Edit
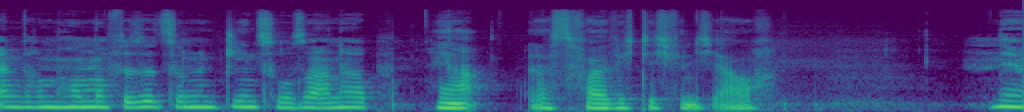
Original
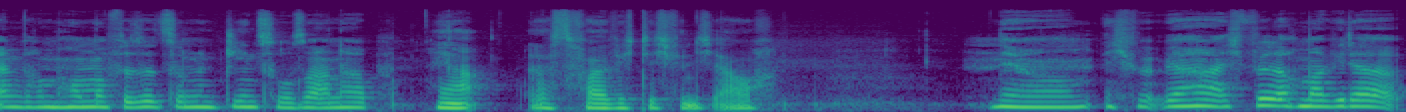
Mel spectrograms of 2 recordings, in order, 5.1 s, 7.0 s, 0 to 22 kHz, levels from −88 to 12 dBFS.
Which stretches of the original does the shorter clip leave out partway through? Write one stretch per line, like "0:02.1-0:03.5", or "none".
none

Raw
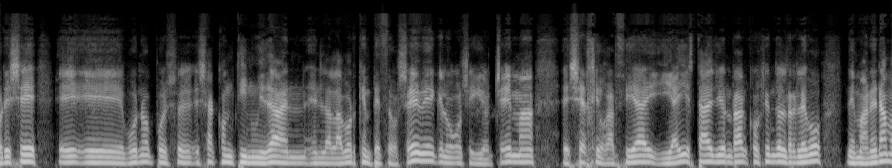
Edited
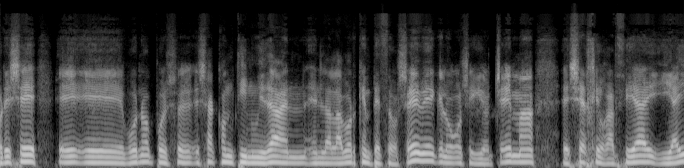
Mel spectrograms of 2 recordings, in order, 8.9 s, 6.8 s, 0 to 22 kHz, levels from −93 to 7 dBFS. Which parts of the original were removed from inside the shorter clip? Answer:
none

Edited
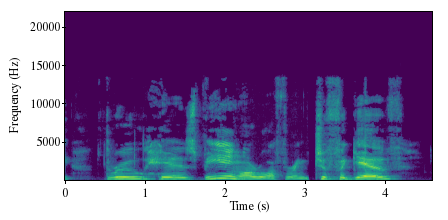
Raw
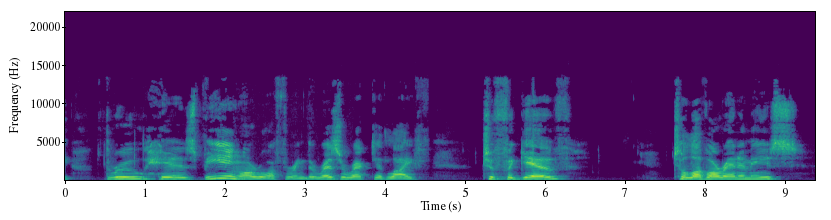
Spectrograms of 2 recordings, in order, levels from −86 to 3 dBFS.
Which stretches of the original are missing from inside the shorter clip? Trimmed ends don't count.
0:03.0-0:05.1

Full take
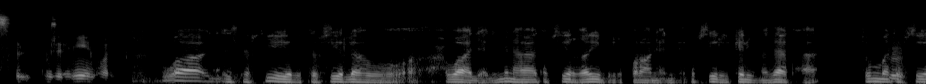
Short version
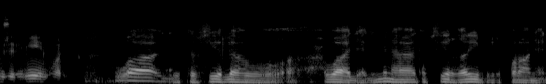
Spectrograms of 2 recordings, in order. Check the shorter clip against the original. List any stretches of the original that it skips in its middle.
0:02.2-0:02.9

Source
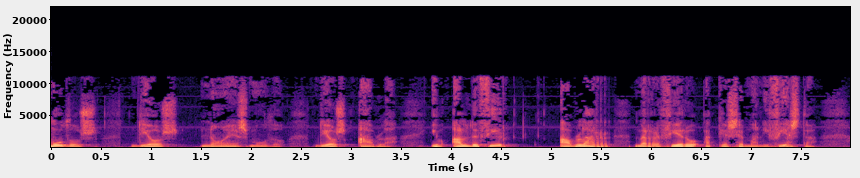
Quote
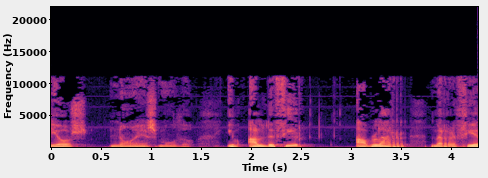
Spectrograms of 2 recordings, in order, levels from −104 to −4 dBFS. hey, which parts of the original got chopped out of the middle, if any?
0:02.5-0:03.7

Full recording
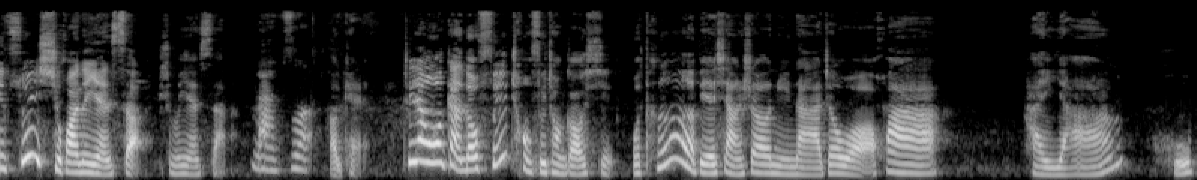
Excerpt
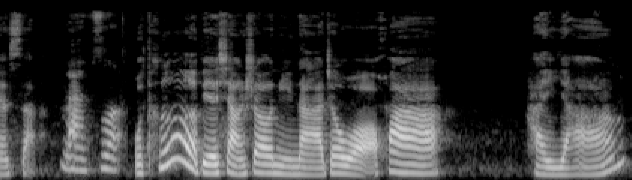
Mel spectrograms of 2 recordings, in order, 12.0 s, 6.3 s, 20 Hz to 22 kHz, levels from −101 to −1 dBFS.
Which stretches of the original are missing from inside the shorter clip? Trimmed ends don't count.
0:03.2-0:06.2

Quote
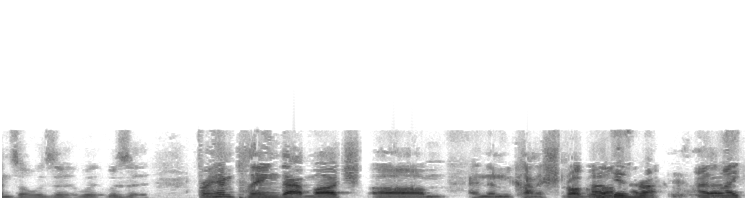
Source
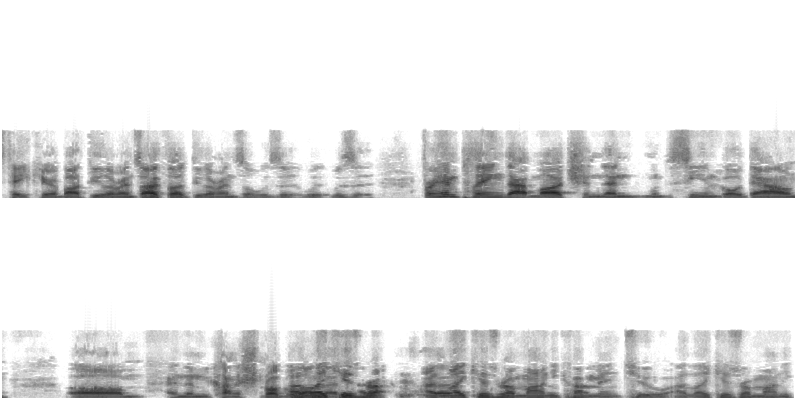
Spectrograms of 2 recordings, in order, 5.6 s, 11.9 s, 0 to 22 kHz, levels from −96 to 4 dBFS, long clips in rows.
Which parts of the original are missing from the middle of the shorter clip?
0:04.3-0:06.3
0:08.3-0:08.5

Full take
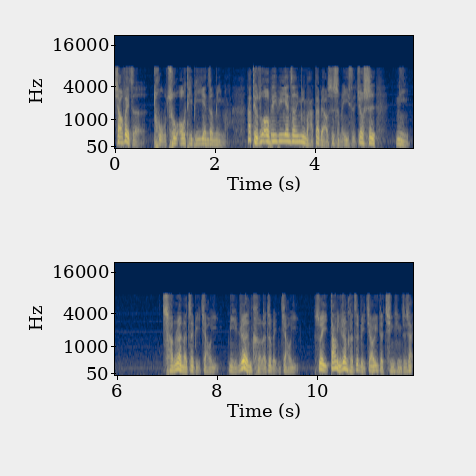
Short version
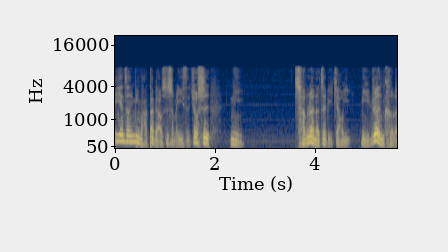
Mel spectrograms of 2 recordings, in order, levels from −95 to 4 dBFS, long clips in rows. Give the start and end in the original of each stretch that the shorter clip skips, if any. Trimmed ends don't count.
none

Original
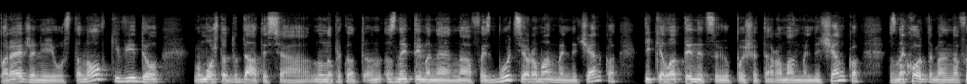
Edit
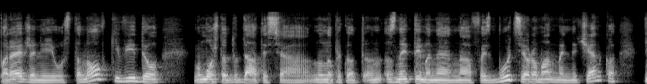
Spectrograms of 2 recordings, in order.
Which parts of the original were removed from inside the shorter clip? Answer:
none

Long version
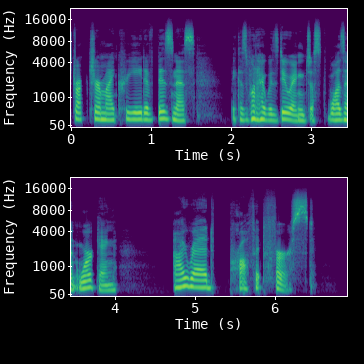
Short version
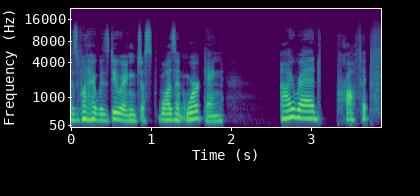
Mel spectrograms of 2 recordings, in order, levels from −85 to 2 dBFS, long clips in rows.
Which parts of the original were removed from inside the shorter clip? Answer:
none

